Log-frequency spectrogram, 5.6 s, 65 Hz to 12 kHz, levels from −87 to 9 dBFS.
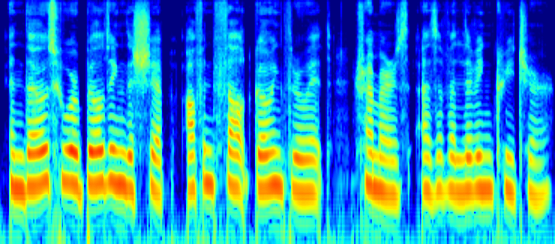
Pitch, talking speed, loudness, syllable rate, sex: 215 Hz, 195 wpm, -17 LUFS, 5.3 syllables/s, female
